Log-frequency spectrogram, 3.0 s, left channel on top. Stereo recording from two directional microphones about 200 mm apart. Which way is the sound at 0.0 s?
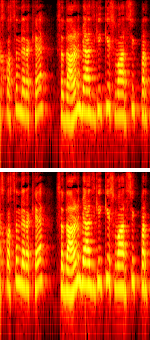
45° right (ahead or behind).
